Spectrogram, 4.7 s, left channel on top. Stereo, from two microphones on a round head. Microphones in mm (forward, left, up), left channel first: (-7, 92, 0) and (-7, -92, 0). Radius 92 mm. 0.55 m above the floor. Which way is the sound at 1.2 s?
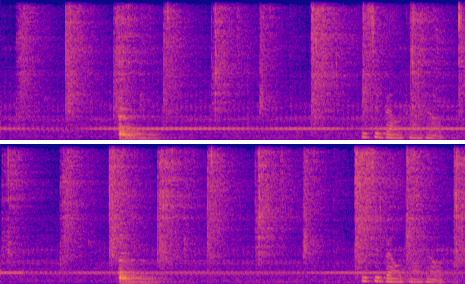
60° left (ahead or behind).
